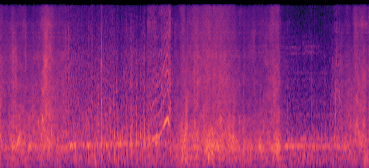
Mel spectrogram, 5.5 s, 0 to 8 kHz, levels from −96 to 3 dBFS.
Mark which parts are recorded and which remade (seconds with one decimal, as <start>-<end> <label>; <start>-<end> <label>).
0.0-1.0 remade; 1.0-2.6 recorded; 2.6-4.3 remade; 4.3-5.1 recorded; 5.1-5.5 remade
